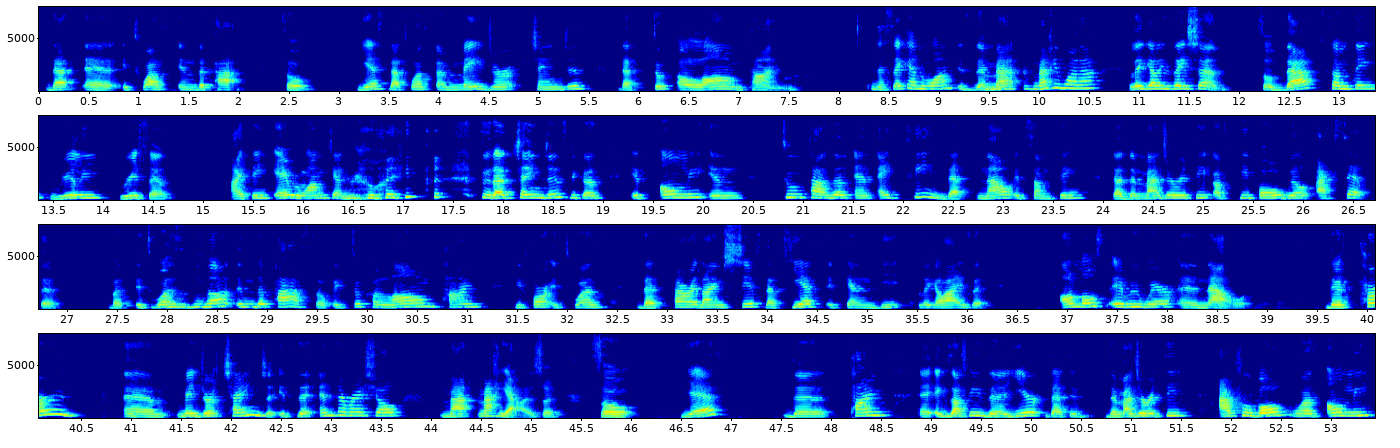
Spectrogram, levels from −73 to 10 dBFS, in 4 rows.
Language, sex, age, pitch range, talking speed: English, female, 20-39, 230-285 Hz, 120 wpm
